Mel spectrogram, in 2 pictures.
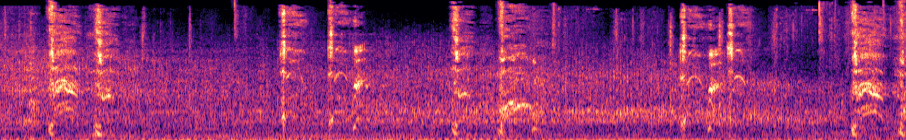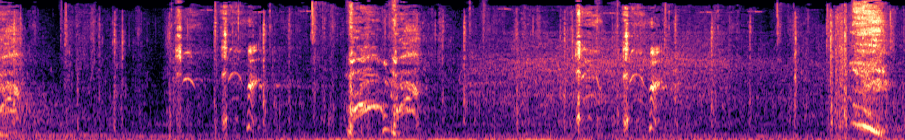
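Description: Heavy boots step steadily on a hard floor.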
